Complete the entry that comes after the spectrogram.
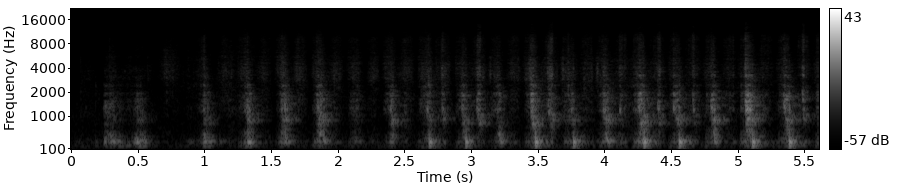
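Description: A wooden stylus stick scratches a flat, black-coated scratch art paper sheet lying on a table. It makes about twenty-two short, dry, rasping strokes in a loose, uneven rhythm, each a quick scrape with a woody mid-range body and a bright papery hiss.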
